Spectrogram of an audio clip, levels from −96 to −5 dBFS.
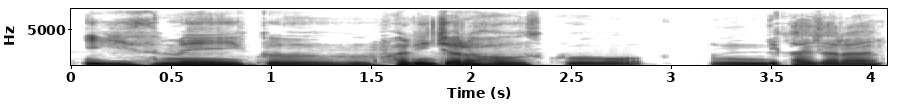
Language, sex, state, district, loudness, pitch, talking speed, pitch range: Hindi, male, Uttar Pradesh, Hamirpur, -17 LUFS, 145 Hz, 130 wpm, 120-155 Hz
